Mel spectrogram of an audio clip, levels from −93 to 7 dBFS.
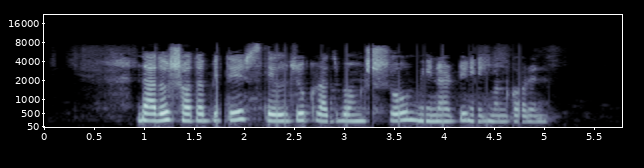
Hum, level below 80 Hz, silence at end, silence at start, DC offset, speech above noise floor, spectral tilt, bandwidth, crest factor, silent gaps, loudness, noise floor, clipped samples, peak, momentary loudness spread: none; -56 dBFS; 0.75 s; 0.65 s; under 0.1%; 60 dB; -3 dB/octave; 8 kHz; 18 dB; none; -19 LUFS; -79 dBFS; under 0.1%; -2 dBFS; 15 LU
